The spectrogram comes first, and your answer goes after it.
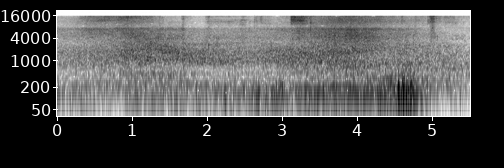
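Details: Outdoor road traffic rumble and wind, with a faint murmur of voices; no animal sound.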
